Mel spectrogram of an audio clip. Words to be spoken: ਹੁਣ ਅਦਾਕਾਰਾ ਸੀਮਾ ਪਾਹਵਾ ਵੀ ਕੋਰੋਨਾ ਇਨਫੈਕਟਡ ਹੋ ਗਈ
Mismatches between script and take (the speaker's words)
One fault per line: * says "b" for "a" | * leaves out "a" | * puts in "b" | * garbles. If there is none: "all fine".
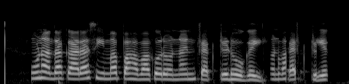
* leaves out "ਵੀ"
* garbles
